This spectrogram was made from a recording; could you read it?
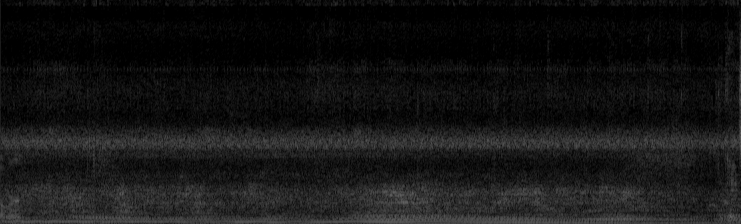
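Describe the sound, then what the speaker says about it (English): A propeller plane passes overhead, a steady droning hum that swells toward the middle and fades again, heard outdoors under low background noise. "We've got a plane going over."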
